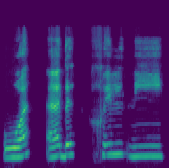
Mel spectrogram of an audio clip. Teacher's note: اد میں دال کی آواز کو ہلانا ہے، ایکو ساؤنڈ ہوگی، اس کو کلکلہ کہتے ہیں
